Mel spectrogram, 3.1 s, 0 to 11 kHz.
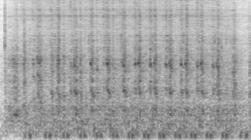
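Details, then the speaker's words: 1970 Honda CB350 twin, sitting for years, just ran after both carb air-fuel screws were set equal: even starter churn about two and a half pulses a second, never catching; cranks but won't start. "I set them the same and now it works I'm saying it works and now it won't start come on"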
